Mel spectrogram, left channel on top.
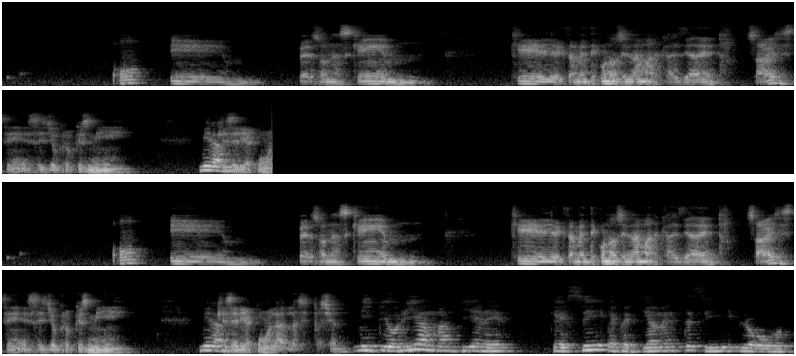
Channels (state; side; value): drops out; left; at 10.7 s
